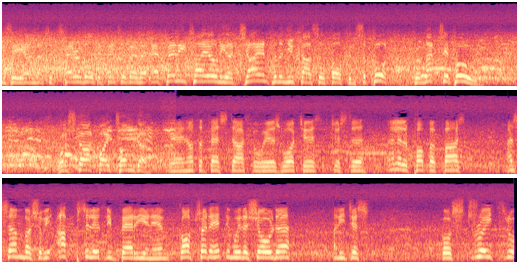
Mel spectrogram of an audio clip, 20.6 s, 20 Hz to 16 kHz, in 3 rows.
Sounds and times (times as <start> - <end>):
Speech: 13.6 - 17.6, 19.6 - 20.6.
